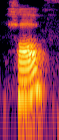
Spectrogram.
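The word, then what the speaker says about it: half: एक पत्ती कई पत्तियां हाफ यहां एल साइलेंट रहेगा हाफ हाफ लोफ इसे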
